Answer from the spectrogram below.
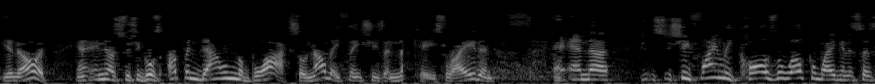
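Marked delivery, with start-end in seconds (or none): none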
